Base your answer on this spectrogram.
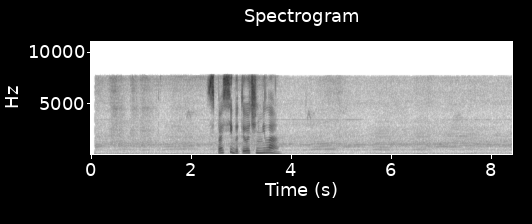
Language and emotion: Russian, positive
